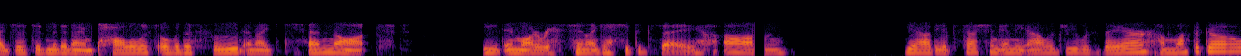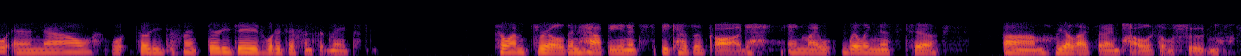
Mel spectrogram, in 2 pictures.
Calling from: Massachusetts, United States; I'm calling in from Massachusetts.

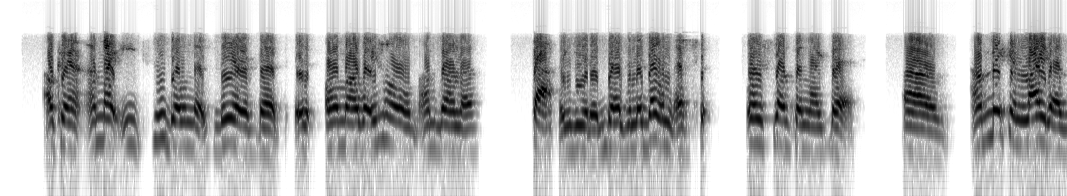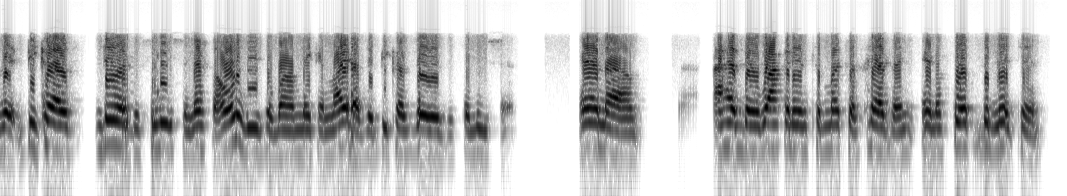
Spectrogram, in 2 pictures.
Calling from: Cleveland, Ohio, United States; I'm from Cleveland, Ohio, and I'm really grateful to be here.

